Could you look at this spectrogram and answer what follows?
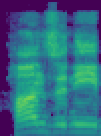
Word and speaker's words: Ponzinibbio: Ponzinibbio.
